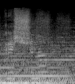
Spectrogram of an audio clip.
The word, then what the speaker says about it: कृष्ण: हां वेद मंत्र है यह शुद्ध उच्चारण इसका क्या है हरे राम हरे राम राम राम हरे हरे हरे कृष्ण हरे कृष्ण कृष्ण कृष्ण हरे हरे कौन सा मंत्र जप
